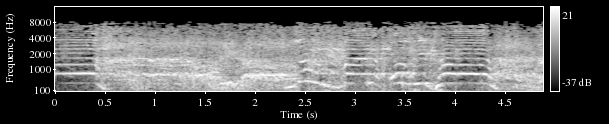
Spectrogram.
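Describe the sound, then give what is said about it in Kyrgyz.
Massed voices chanting anti-US slogans at a pro-government street demonstration, loud and continuous, with shouted phrases rising and falling in a rhythmic pattern throughout. “мамлекеттик телеканалдар түз чагылдырган демонстрациялар учурунда азыркы саясий режимди колдогон, ошол эле учурда бийлик айыптаган чет мамлекеттерде, анын ичинде АКШны жектеген уран чакырыктары айтылып жатты.”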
